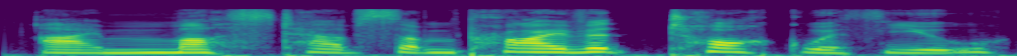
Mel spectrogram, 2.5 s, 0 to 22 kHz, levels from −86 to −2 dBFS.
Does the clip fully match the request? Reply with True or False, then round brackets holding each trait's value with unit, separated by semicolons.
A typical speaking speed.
True (190 wpm)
